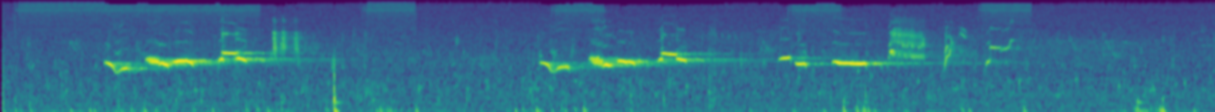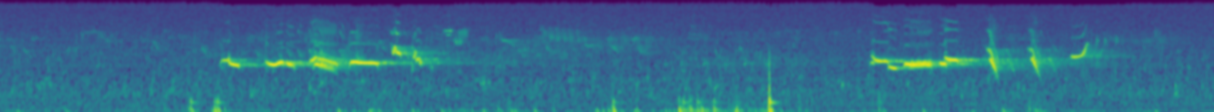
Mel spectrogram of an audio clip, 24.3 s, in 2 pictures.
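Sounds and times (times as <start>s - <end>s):
Eurasian blackbird fluty song: 0.7s - 3.3s, 5.4s - 10.3s, 14.0s - 19.9s, 20.8s - 23.4s
soft low knocks: 18.2s - 20.2s.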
